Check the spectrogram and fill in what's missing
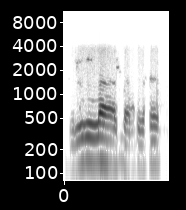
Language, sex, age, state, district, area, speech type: Nepali, male, 60+, West Bengal, Kalimpong, rural, conversation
